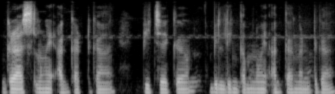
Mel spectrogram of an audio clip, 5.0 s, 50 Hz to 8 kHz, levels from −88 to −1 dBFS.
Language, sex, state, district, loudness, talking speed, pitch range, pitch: Wancho, male, Arunachal Pradesh, Longding, -23 LUFS, 145 wpm, 105-110 Hz, 105 Hz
